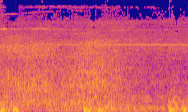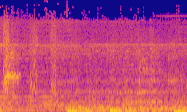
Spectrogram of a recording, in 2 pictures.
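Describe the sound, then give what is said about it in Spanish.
A Hawker jet lands on an airport runway with a steady, loud, broad rumbling roar that lasts throughout. A few short, higher rattling bursts come through near the middle. “El avión toma tierra.”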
